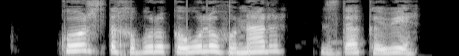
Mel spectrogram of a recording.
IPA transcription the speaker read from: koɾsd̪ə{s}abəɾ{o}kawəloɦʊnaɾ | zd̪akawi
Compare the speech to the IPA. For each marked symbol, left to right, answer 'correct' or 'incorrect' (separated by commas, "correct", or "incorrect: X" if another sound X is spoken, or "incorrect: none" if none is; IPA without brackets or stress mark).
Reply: incorrect: x, correct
